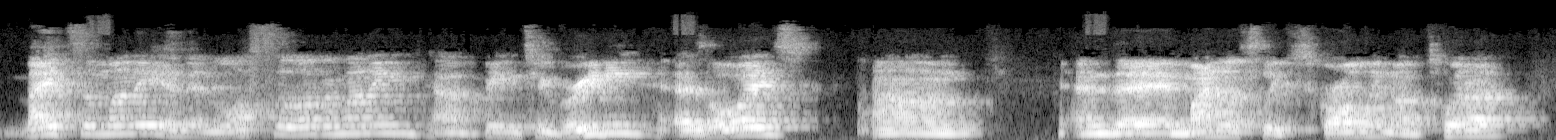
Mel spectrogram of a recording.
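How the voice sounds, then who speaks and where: Audible room echo carries a man's fairly high voice as it moves at a moderate pace with very wide pitch swings. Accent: New Zealand. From New Zealand. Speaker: crypto community member. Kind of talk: casual chat. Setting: Twitter Spaces audio call.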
